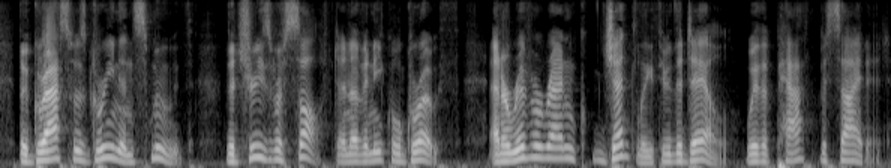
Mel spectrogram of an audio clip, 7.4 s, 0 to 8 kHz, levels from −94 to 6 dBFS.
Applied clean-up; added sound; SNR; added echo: none; none; none; none.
